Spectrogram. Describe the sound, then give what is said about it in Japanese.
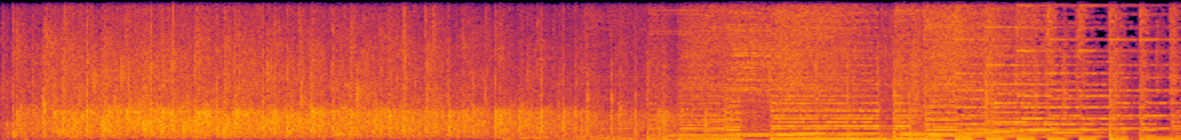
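A crowd applauds steadily with dense, sustained clapping for several seconds at the close of a Duskin IR seminar presentation, then upbeat music comes in and takes over as the applause fades beneath it. “どうぞ大きな拍手でお送りください”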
